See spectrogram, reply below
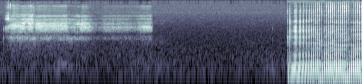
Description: The dog sounds as if it's farting but is just snoring peacefully.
